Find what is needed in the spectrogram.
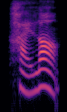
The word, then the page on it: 海浪: hǎi làng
